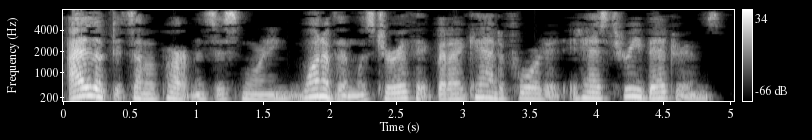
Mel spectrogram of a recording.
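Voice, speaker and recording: A woman's voice: fairly low pitch, animated, a little fast, slightly rough, dull audio. Woman reading as Paige, a friendly self-assured young doctor. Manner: friendly, practical.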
